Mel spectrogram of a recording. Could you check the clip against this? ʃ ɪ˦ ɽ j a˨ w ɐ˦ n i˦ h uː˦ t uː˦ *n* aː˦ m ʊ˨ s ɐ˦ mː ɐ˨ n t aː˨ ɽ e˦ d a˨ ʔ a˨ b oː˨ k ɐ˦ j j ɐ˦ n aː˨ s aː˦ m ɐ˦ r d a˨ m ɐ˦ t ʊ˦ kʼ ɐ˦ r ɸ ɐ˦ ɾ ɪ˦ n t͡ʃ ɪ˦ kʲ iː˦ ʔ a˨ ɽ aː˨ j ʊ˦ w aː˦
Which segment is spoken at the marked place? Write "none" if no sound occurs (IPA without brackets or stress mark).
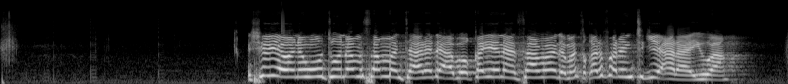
n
